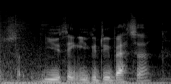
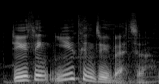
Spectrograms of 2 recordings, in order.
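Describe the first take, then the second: First: It sounds defensive and challenging, like a taunt. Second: It sounds friendly and sincere, like an invitation.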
